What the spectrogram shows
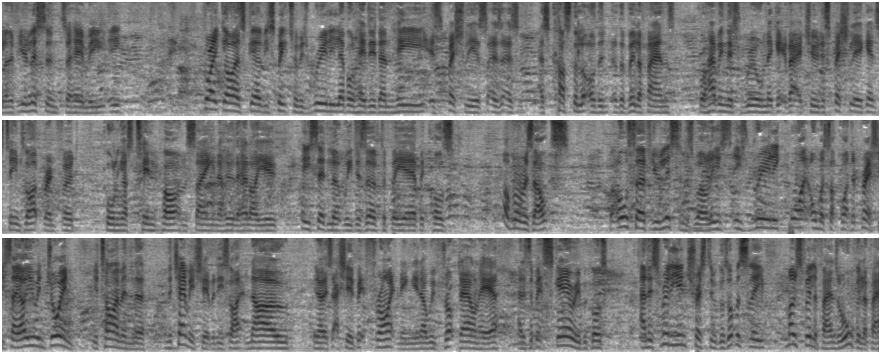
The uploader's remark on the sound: On our Newcastle pre-match podcast from the pub. In the White Hart pub in Southwark.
